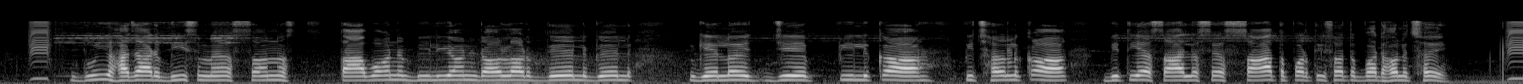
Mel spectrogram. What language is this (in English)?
Maithili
